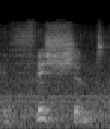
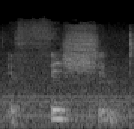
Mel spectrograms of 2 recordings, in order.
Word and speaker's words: efficient: then this last one efficient now here again the CI is pronounced SH efficient and noticed you don't hear an e sound there they are int again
